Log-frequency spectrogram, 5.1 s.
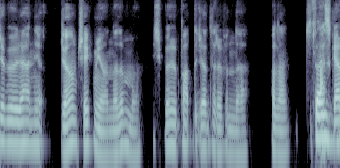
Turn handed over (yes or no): no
